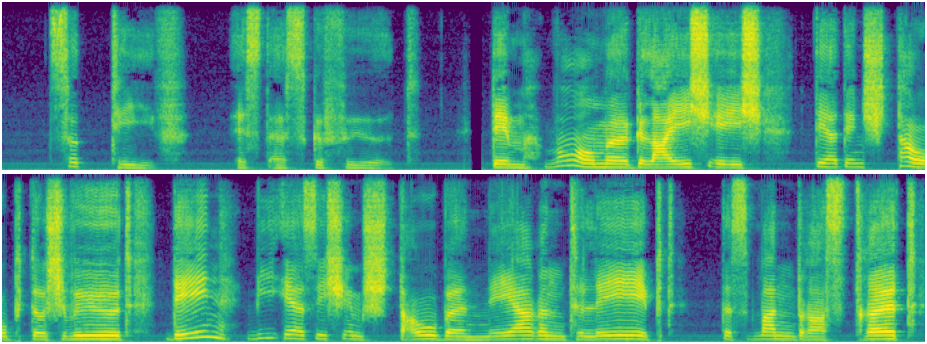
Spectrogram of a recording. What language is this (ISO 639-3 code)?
deu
